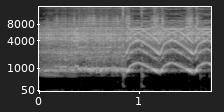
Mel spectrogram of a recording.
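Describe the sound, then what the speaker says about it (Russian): A faint electronic siren warbles in quick rising and falling sweeps over a steady whining motor tone from a Technopark toy police car. "Сирена и звук мотора."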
